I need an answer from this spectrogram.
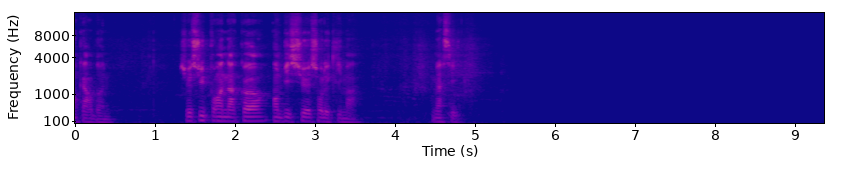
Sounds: Speech

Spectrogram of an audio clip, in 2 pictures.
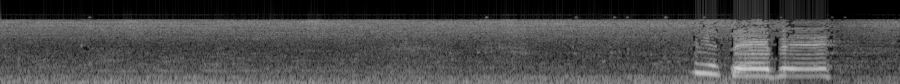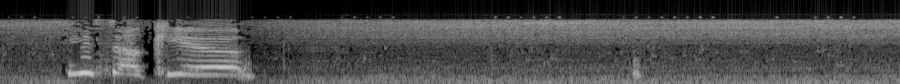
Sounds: Speech

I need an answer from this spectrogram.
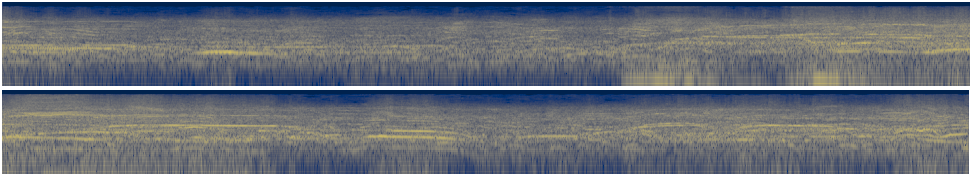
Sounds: Speech

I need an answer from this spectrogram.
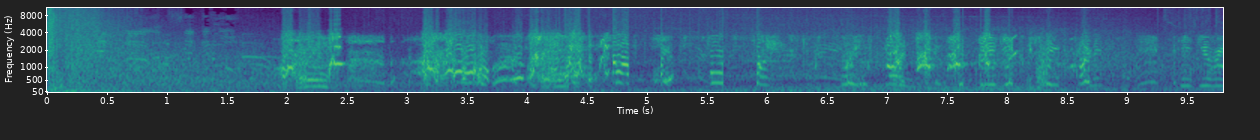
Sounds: Speech

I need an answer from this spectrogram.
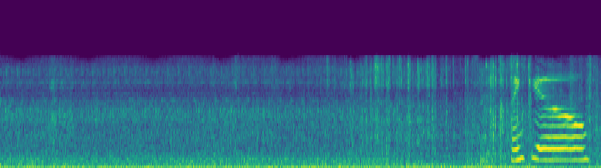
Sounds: Speech, outside, urban or man-made

